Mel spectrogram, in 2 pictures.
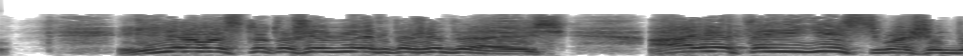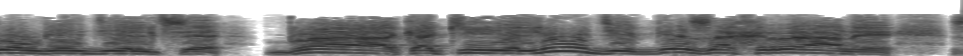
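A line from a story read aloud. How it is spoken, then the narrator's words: Shout. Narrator (Russian): закричал он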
